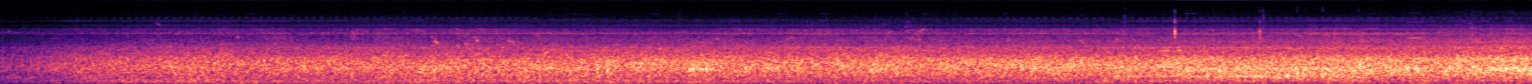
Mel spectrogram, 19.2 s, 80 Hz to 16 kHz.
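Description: TEMU2000 Puyuma tilting electric multiple unit approaching on the line. Its steady rumbling running noise grows louder throughout as it draws nearer.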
